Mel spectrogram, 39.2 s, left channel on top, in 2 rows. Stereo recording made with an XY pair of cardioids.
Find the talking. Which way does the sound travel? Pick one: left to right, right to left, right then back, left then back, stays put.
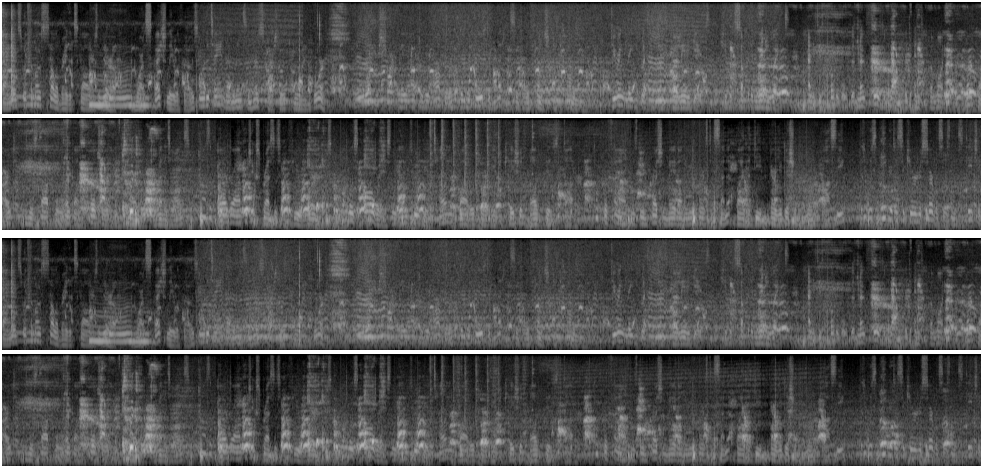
stays put.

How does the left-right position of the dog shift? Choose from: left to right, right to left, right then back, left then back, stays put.
left to right.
